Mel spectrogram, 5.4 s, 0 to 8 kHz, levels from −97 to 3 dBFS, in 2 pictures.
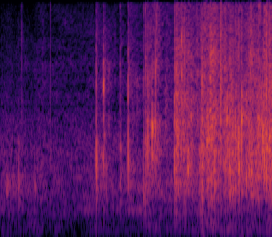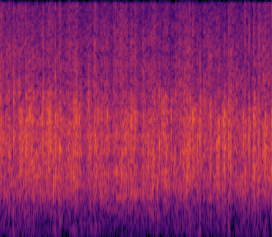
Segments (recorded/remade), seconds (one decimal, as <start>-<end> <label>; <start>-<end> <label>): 0.0-2.7 remade; 2.7-3.3 recorded; 3.3-4.6 remade; 4.6-5.4 recorded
